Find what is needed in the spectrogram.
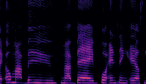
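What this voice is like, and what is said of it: Put-on Black American accent. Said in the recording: “the whole black accent”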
